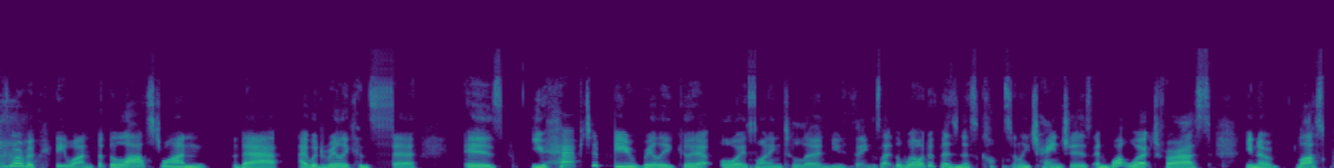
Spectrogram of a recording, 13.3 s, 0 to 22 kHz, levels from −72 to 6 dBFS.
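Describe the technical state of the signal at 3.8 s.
Right after "that I would really" there's a repeated buffer, running from about 3.80 to 3.93 s. Fresh audio didn't reach the device in time, so it replayed the last chunk, roughly 43 ms long (which fits a 2048-sample buffer), three extra times. You hear a short stutter, the same slice of speech looping with a hard seam at each repeat. Something like 150 ms of the real audio goes missing there.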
